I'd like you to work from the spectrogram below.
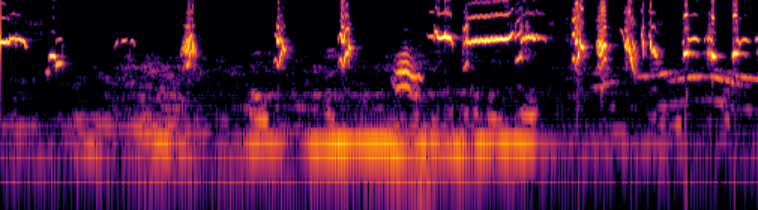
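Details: Oriental magpie-robin delivering harsh, rough fill material to rouse another magpie-robin: spaced squeaks and rasping notes, high whistles, then a fast chattering run of sharp chips, with a low humming background.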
